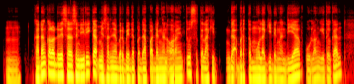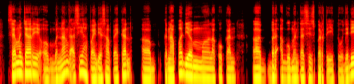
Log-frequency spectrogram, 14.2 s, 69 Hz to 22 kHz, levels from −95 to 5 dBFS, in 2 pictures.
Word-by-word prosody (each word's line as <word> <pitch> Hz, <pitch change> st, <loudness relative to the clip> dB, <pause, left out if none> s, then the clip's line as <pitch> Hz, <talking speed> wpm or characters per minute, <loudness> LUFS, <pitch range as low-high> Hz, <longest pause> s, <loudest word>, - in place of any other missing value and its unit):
Mmm. 90 Hz, 0 st, -6 dB, 0.3 s
Kadang 140 Hz, +9 st, +3 dB
kalau 145 Hz, -2 st, +7 dB
dari 130 Hz, -1 st, +5 dB
saya 130 Hz, -1 st, +6 dB
sendiri, 125 Hz, +3 st, +4 dB
Kak, 155 Hz, +1 st, +5 dB
misalnya 110 Hz, -1 st, +2 dB
berbeda 105 Hz, -1 st, +1 dB
pendapat 100 Hz, 0 st, +1 dB
dengan 100 Hz, 0 st, +2 dB
orang 100 Hz, +1 st, 0 dB
itu 145 Hz, +2 st, 0 dB
setelah 110 Hz, -4 st, -1 dB
kit 105 Hz, -1 st, -6 dB, 0.2 s
enggak 105 Hz, +2 st, -1 dB
bertemu 105 Hz, 0 st, -1 dB
lagi 100 Hz, +1 st, 0 dB
dengan 95 Hz, -1 st, -2 dB
dia, 110 Hz, +7 st, +2 dB
pulang 100 Hz, -4 st, -5 dB
gitu 100 Hz, -1 st, -4 dB
kan. 120 Hz, +5 st, +1 dB, 0.4 s
Saya 130 Hz, -, 0 dB
mencari, 150 Hz, -2 st, +3 dB
"Oh, 95 Hz, 0 st, -5 dB
benar 105 Hz, +9 st, -1 dB
enggak 115 Hz, -, -2 dB
sih 160 Hz, -, -2 dB
apa 125 Hz, -9 st, 0 dB
yang 100 Hz, -, -2 dB
dia 100 Hz, -, 0 dB
sampaikan?" 105 Hz, +5 st, -2 dB, 0.2 s
eb 100 Hz, -2 st, -1 dB, 0.2 s
"kenapa 100 Hz, +7 st, +1 dB
dia 135 Hz, -3 st, +4 dB
melakukan," 105 Hz, -2 st, -2 dB, 0.4 s
eee, 110 Hz, -1 st, +1 dB
"beragumentasi 100 Hz, -2 st, -3 dB
seperti 90 Hz, -2 st, -4 dB
itu." 90 Hz, -1 st, -8 dB
Jadi 100 Hz, +10 st, +1 dB
105 Hz, 180 wpm, -23 LUFS, 100-120 Hz, 0.4 s, kalau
